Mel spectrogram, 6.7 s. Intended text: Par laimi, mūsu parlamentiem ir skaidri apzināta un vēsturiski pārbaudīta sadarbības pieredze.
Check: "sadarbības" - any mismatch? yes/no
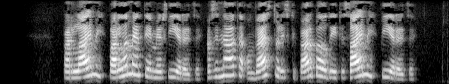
yes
